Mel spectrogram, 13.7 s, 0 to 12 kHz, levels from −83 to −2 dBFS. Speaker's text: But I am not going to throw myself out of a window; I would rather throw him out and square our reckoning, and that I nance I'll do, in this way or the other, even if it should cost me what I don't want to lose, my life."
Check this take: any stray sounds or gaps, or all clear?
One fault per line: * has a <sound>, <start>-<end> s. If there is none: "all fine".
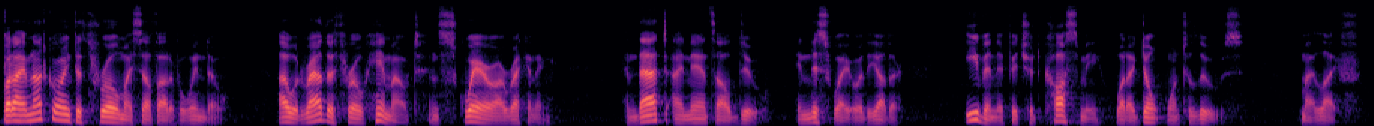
all fine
